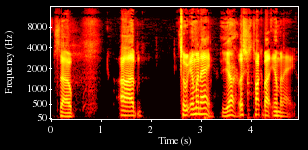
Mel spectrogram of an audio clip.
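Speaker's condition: No condition

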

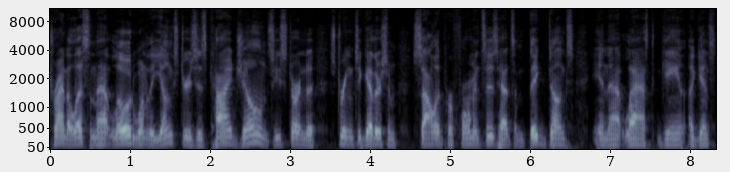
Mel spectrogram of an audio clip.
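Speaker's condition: No condition

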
